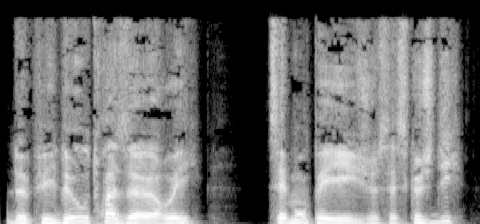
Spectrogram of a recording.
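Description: A man's voice: a little high, sing-song, moderate pace, no room sound, pitched above the performer's own voice. This is a grumbling, stubborn tribeswoman in an audiobook, as a male reader puts her on. She whines and insists in a lifted voice. The sound is close and dry. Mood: insistent. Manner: complaining, petulant. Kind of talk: audiobook character voice.

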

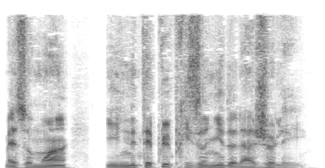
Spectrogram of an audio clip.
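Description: Male audiobook narrator, very low, husky, dry close sound, measured. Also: animated, warm tone, dry recording. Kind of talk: scripted narration.

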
